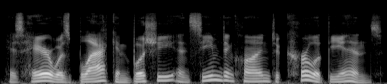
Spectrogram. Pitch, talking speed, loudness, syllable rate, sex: 135 Hz, 215 wpm, -20 LUFS, 4.8 syllables/s, male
